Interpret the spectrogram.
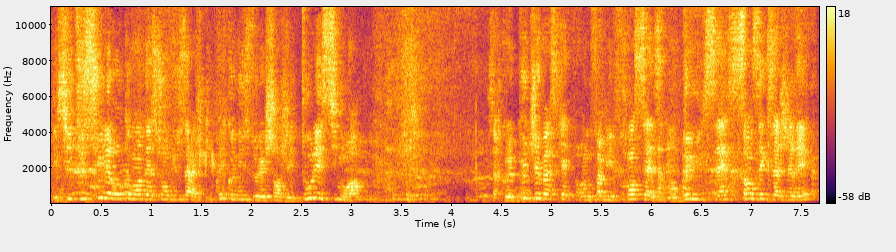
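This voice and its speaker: A man doing a stand-up routine, telling stories in an animated way and speaking to audience members, recorded live from a far mic. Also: very high voice, fast talker, crowd noise. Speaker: stand-up comedian. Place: live stage with audience laughter. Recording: echoey room, far mic, loud noise.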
